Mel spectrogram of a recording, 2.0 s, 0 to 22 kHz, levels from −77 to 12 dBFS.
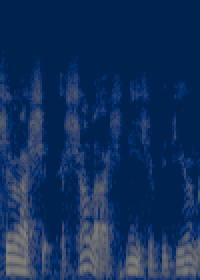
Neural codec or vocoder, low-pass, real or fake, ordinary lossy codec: none; none; real; none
